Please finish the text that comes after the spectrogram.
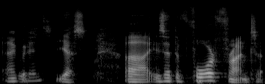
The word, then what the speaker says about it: Agridence: You say that your company, Agridence, did I pronounce it right? Agridence?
